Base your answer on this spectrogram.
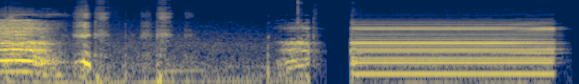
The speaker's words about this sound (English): And then that fucking cow started and you're laughing. Wait. Oh. Do you know the original video of that? No. It's not a cow. That's a guy snoring, bro. That's a guy snoring. That's why it's funny.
